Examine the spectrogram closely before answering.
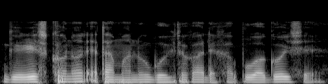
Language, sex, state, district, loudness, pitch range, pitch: Assamese, male, Assam, Sonitpur, -20 LUFS, 105-120 Hz, 110 Hz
